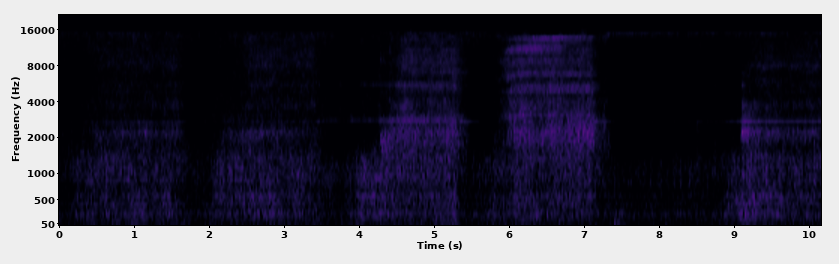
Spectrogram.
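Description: Faint breathing through a tracheostomy tube and its corrugated breathing hose: about five soft, airy breaths, each over a second long, roughly every two seconds, with a pause of over a second near the end.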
